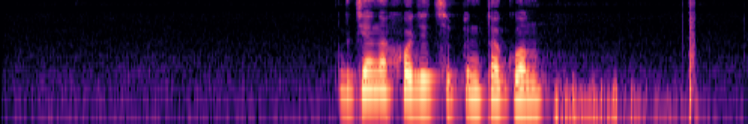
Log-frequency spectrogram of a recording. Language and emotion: Russian, neutral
